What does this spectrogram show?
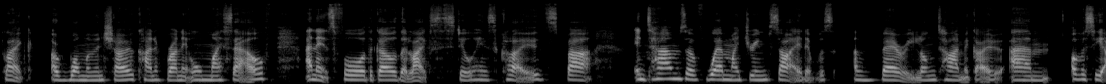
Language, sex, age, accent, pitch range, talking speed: English, female, 20-39, British, 205-235 Hz, 210 wpm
